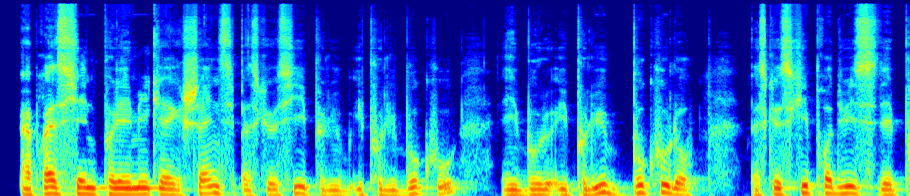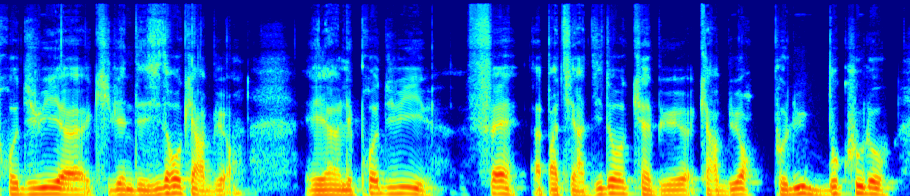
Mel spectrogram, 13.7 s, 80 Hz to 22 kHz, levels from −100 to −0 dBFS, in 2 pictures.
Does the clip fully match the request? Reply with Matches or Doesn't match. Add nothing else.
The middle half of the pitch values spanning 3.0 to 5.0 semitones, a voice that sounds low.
Matches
